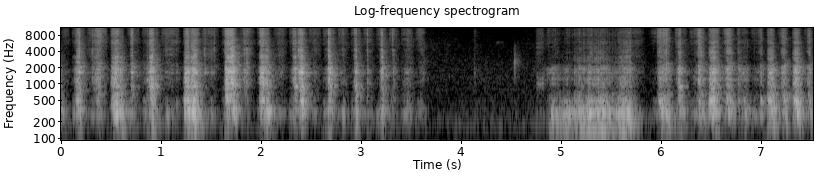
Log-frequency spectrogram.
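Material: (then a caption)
Coated card. A wooden stylus rubs and scratches densely over the flowers on a flat black-coated scratch art card in continuous strokes. Quick, rhythmic, raspy scraping bursts repeat at about 160 per minute, with a short, nearly silent pause near the middle before the scratching resumes.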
